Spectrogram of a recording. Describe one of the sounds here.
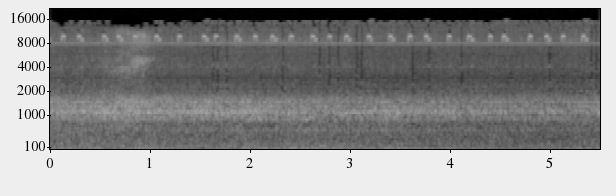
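A car engine drones steadily.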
